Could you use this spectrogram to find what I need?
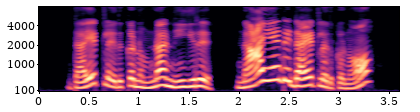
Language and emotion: Tamil, angry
